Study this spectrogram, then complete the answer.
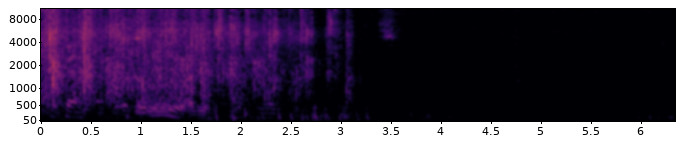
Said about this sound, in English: Welcome, welcome, welcome. Давайте хорошо поприветствуем. Let's welcome and applaud.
